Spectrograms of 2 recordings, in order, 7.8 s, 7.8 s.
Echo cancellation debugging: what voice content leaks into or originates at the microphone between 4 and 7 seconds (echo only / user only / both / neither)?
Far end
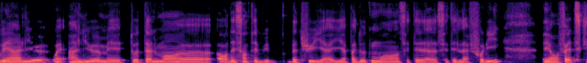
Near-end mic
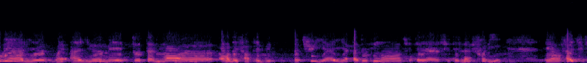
echo only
